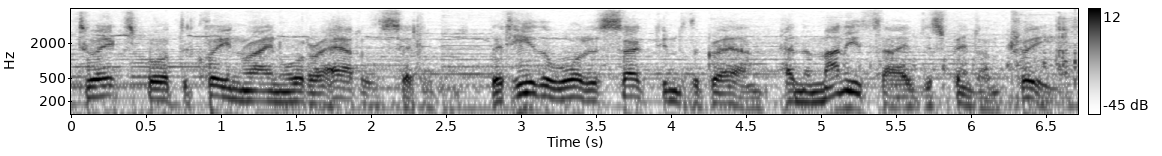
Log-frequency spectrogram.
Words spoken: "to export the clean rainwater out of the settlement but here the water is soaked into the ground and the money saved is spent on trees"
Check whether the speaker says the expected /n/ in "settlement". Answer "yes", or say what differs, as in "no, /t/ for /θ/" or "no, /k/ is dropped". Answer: no, /n/ is dropped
